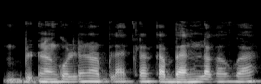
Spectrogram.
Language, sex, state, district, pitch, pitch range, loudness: Hindi, male, Bihar, Patna, 125 Hz, 120-130 Hz, -19 LUFS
